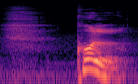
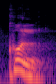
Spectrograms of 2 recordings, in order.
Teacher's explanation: Silence the nun because of this rule of idgham bighayri gunna, without gunna. So there's no nun, no khayshum sound.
